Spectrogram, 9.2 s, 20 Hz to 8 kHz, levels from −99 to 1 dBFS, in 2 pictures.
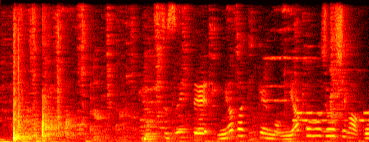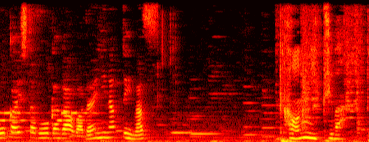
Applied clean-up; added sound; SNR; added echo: classical method log-MMSE.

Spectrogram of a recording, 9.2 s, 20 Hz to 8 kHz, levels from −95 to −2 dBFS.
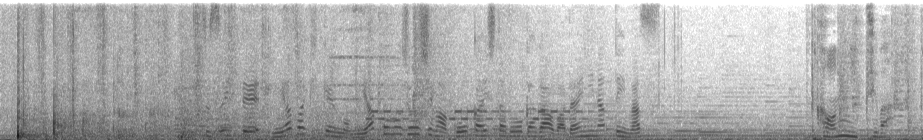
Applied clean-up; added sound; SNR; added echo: none; Run; -1 dB; none.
